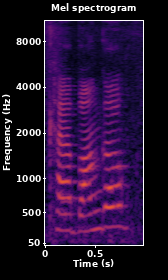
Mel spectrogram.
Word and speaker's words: Kabongo: living with the Kabongo did I say it right Kabongo you've been subscribed to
